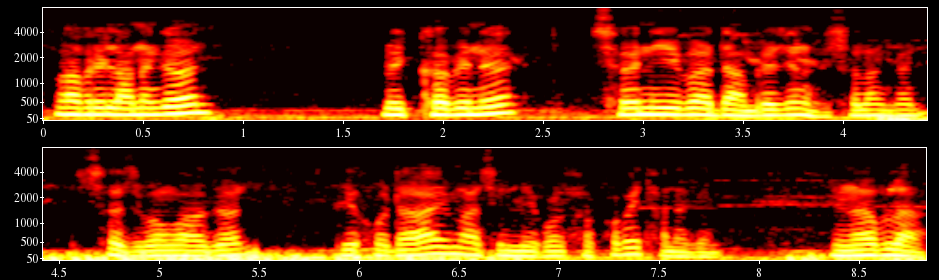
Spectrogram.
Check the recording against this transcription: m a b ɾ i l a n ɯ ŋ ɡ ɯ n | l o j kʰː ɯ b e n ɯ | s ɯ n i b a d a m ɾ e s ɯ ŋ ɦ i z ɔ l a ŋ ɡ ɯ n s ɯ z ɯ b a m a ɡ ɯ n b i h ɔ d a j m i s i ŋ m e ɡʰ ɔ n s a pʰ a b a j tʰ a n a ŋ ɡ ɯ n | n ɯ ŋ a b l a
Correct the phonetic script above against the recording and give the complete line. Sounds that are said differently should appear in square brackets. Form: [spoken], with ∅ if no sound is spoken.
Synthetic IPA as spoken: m a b ɾ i l a n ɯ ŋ ɡ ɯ n | l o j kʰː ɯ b e n ɯ | s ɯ n i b a d a m ɾ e [z] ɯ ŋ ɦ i [s] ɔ l a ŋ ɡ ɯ n s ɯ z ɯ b a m a ɡ ɯ n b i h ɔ d a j m [a] s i [n] m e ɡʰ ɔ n s a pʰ a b a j tʰ a n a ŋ ɡ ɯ n | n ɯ ŋ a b l a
